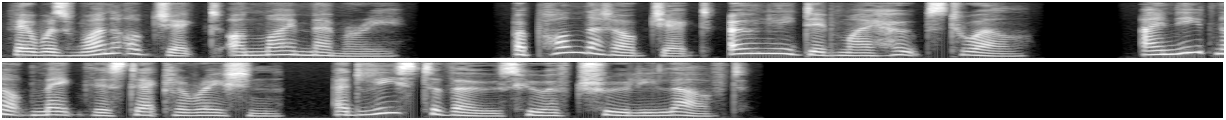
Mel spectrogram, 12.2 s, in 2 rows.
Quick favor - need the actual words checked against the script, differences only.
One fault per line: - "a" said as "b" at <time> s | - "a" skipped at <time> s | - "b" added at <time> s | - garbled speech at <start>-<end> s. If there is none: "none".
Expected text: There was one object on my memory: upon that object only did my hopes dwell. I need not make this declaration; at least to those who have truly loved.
none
